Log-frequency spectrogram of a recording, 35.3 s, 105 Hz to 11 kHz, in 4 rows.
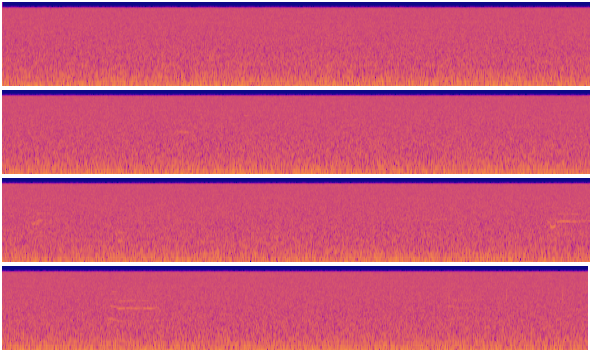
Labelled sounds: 26.0	26.3	killer whale, Bigg's (transient), 0.93 to 1.1 kHz
28.1	28.5	killer whale, Bigg's (transient), 0.99 to 1.7 kHz

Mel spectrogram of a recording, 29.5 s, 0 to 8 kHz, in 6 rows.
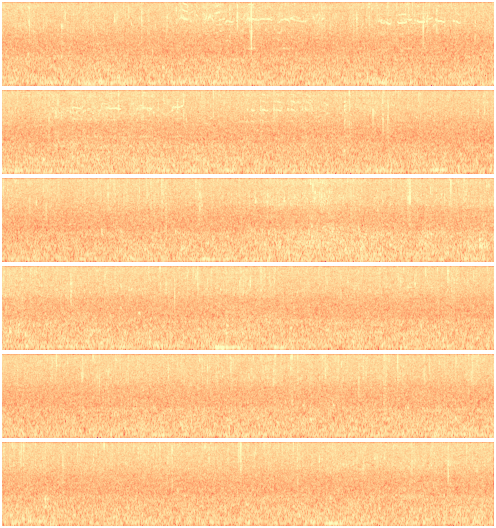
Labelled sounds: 2.5	3.1	Pacific white-sided dolphin, 4.0 to 4.7 kHz

